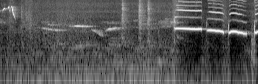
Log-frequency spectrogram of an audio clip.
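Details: White-rumped shama in fighting song: faint slurred whistles at first, then loud, strong, steady whistled notes repeated in quick succession.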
